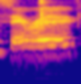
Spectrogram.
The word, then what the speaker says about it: Sarek: Yeah, Sarek.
